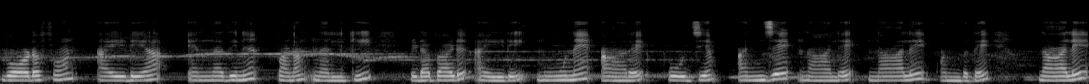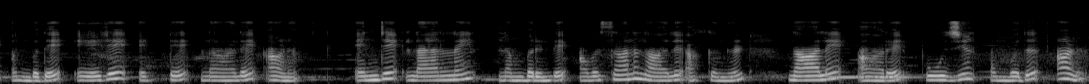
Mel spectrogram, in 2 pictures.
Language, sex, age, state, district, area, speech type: Malayalam, female, 45-60, Kerala, Wayanad, rural, read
